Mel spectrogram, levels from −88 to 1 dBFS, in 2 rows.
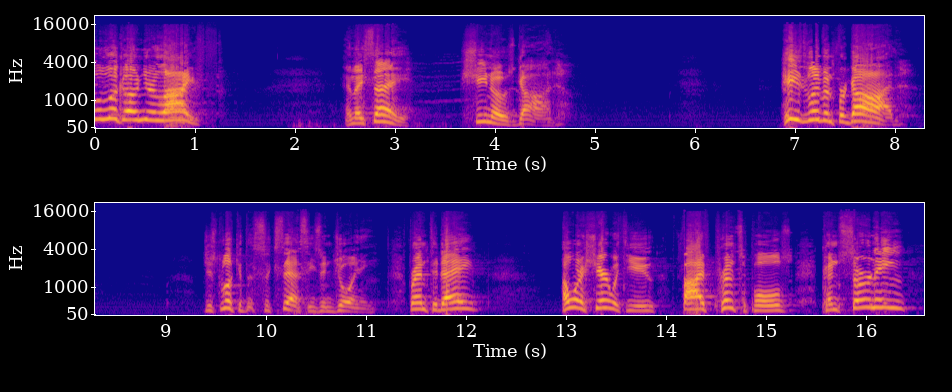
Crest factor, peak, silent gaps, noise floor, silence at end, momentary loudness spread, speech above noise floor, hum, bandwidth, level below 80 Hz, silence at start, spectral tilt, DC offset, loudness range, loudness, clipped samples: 18 dB; -4 dBFS; none; -76 dBFS; 0.2 s; 17 LU; 57 dB; 60 Hz at -55 dBFS; 16.5 kHz; -64 dBFS; 0 s; -4 dB/octave; under 0.1%; 8 LU; -19 LUFS; under 0.1%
